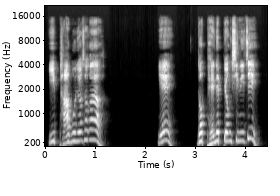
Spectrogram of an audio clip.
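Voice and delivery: put-on very high-pitched girl's voice; high, drawn-out jeer meant for his ears only; taunting girl. A narrator's reading. Girl jeering behind the boy's back, taunting. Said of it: "나에게만 들릴 듯 말 듯한 음성으로".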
